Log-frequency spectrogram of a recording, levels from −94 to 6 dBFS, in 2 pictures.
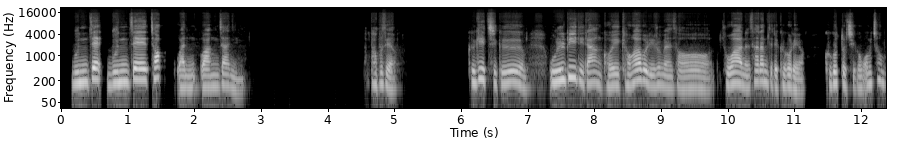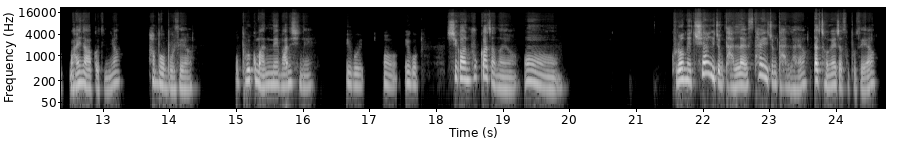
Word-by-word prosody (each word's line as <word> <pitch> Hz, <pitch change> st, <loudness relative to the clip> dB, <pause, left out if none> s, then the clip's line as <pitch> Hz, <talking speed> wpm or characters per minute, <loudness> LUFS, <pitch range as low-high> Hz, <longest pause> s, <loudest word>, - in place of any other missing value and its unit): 문제 185 Hz, +5 st, +5 dB
문제적 210 Hz, +7 st, +5 dB, 0.2 s
완 135 Hz, -1 st, -2 dB
왕자님. 140 Hz, -5 st, -2 dB, 1.9 s
봐 165 Hz, -, -5 dB
보세요. 155 Hz, -8 st, -3 dB, 1.1 s
그게 205 Hz, +4 st, +2 dB
지금 175 Hz, -3 st, +1 dB, 0.4 s
울빌이랑 185 Hz, -, +3 dB
거의 150 Hz, +1 st, -1 dB
경합을 190 Hz, +6 st, +2 dB
이루면서 130 Hz, -4 st, -4 dB
좋아하는 165 Hz, -3 st, +2 dB
사람들이 185 Hz, -4 st, -1 dB
그거래요. 135 Hz, -8 st, -2 dB, 0.3 s
그것도 175 Hz, 0 st, 0 dB
지금 135 Hz, -1 st, -3 dB
엄청 175 Hz, +2 st, -4 dB
많이 160 Hz, +3 st, 0 dB
나왔거든요. 135 Hz, +1 st, -3 dB, 0.4 s
한번 170 Hz, -6 st, -2 dB
보세요. 125 Hz, -1 st, -5 dB, 0.7 s
어 -, -, -11 dB
볼 200 Hz, 0 st, 0 dB
거 200 Hz, -, -2 dB
많네 165 Hz, -1 st, 0 dB
많으시네. 155 Hz, -1 st, -5 dB, 0.5 s
이거 155 Hz, -3 st, -6 dB, 0.3 s
어 160 Hz, -3 st, -7 dB
이거 170 Hz, -2 st, -5 dB, 0.4 s
시간 230 Hz, -3 st, +4 dB
훅 235 Hz, +3 st, -9 dB
가잖아요. 135 Hz, -, -2 dB
어. 155 Hz, -12 st, -3 dB, 1.6 s
그러면 205 Hz, 0 st, +4 dB
취향이 320 Hz, -, +5 dB
좀 185 Hz, -5 st, -1 dB
달라요? 150 Hz, +1 st, 0 dB
스타일이 250 Hz, -, 0 dB
좀 175 Hz, -3 st, -6 dB
달라요? 135 Hz, +5 st, -8 dB
딱 205 Hz, -, +8 dB
정해져서 150 Hz, -3 st, -3 dB
보세요? 115 Hz, +9 st, -6 dB
165 Hz, 265 characters per minute, -23 LUFS, 140-190 Hz, 1.9 s, 딱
